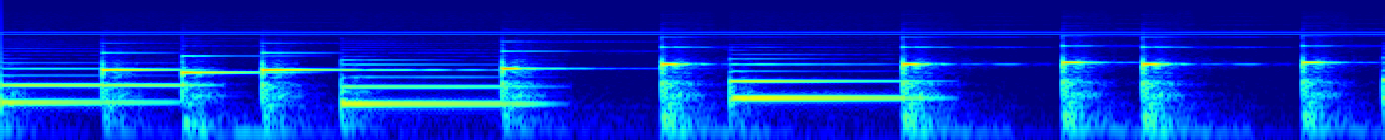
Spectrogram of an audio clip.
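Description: Slow, gentle piano-like keyboard music: single notes and soft two-note chords struck about once or twice a second, each ringing and fading away. A faint, steady high-pitched tone runs underneath.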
